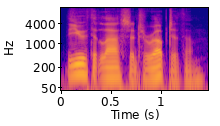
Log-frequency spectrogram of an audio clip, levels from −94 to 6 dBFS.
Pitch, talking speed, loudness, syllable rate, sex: 95 Hz, 245 wpm, -18 LUFS, 6.9 syllables/s, male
